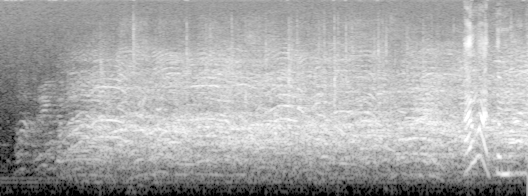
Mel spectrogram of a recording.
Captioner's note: shouting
